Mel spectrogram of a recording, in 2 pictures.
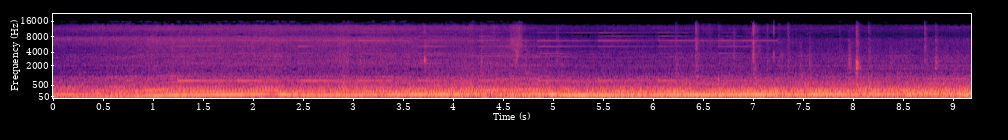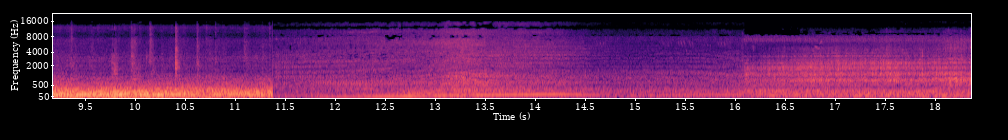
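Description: Hyundai Verna automatic accelerating hard from a standstill, heard inside the cabin: the engine revs climb and drop back as the gearbox upshifts. About eleven seconds in the sound cuts off abruptly to a quieter engine note.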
